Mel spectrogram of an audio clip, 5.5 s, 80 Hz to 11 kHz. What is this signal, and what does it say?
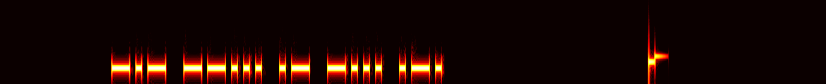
Morse code, heard as a keyed tone, about 32 wpm, 700 Hz. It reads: K7ABR
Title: USA Call Signs - 5 Characters - 4x Character Spacing - 30wpm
